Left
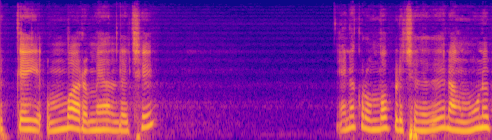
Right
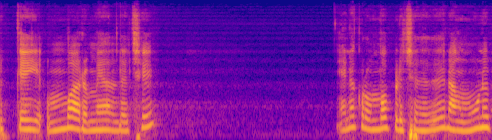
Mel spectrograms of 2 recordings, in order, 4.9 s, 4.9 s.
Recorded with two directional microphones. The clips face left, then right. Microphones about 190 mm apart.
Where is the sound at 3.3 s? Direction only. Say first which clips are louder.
Left 4 dB; 35° left (ahead or behind).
